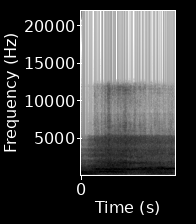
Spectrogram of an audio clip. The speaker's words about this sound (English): Car coming down from the house. Yeah, at a good clip, too. Well, looks like Henri's car, a little souped-up job.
